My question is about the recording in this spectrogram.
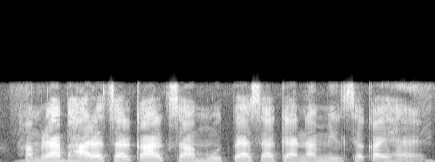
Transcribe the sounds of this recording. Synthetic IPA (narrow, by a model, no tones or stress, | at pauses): həmɾabʱaːɾət̪səɾkaːɾksamud̪̚pɛːsakɛːnamɪlsəkəɦɛː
